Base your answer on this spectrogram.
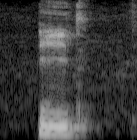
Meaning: hand
- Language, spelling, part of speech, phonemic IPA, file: Moroccan Arabic, ايد, noun, /ʔiːd/, LL-Q56426 (ary)-ايد.wav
